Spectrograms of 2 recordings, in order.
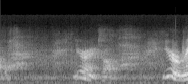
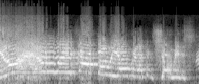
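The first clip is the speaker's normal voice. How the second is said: full-force preaching; 8 dB louder than usual. Acted. Preacher crying out to the congregation about riches. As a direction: lift them up, crying it out.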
